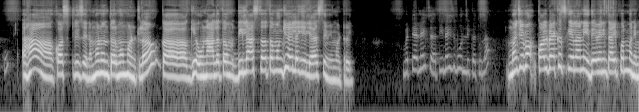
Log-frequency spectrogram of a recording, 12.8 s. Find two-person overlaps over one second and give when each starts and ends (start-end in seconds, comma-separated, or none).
none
